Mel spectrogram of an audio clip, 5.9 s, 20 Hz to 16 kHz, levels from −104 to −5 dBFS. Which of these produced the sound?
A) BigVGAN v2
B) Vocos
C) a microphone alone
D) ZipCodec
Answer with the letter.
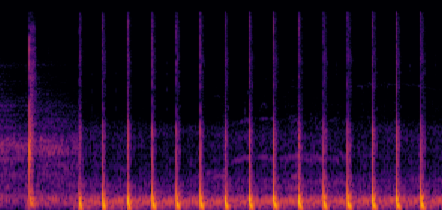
C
